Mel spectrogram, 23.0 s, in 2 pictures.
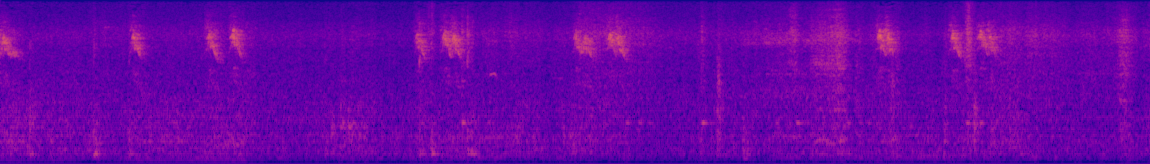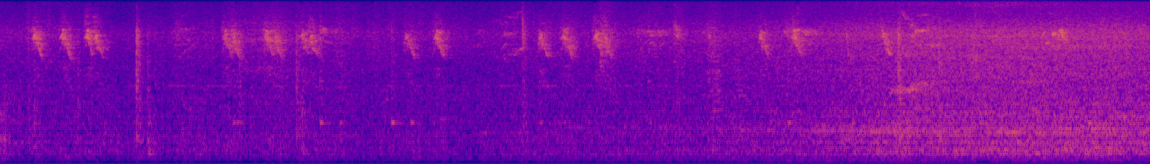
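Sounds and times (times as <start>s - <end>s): small birds chirping: 0.0s - 0.4s, 1.0s - 2.6s, 4.1s - 5.1s, 5.7s - 10.4s, 11.7s - 21.0s, 21.9s - 22.3s.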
